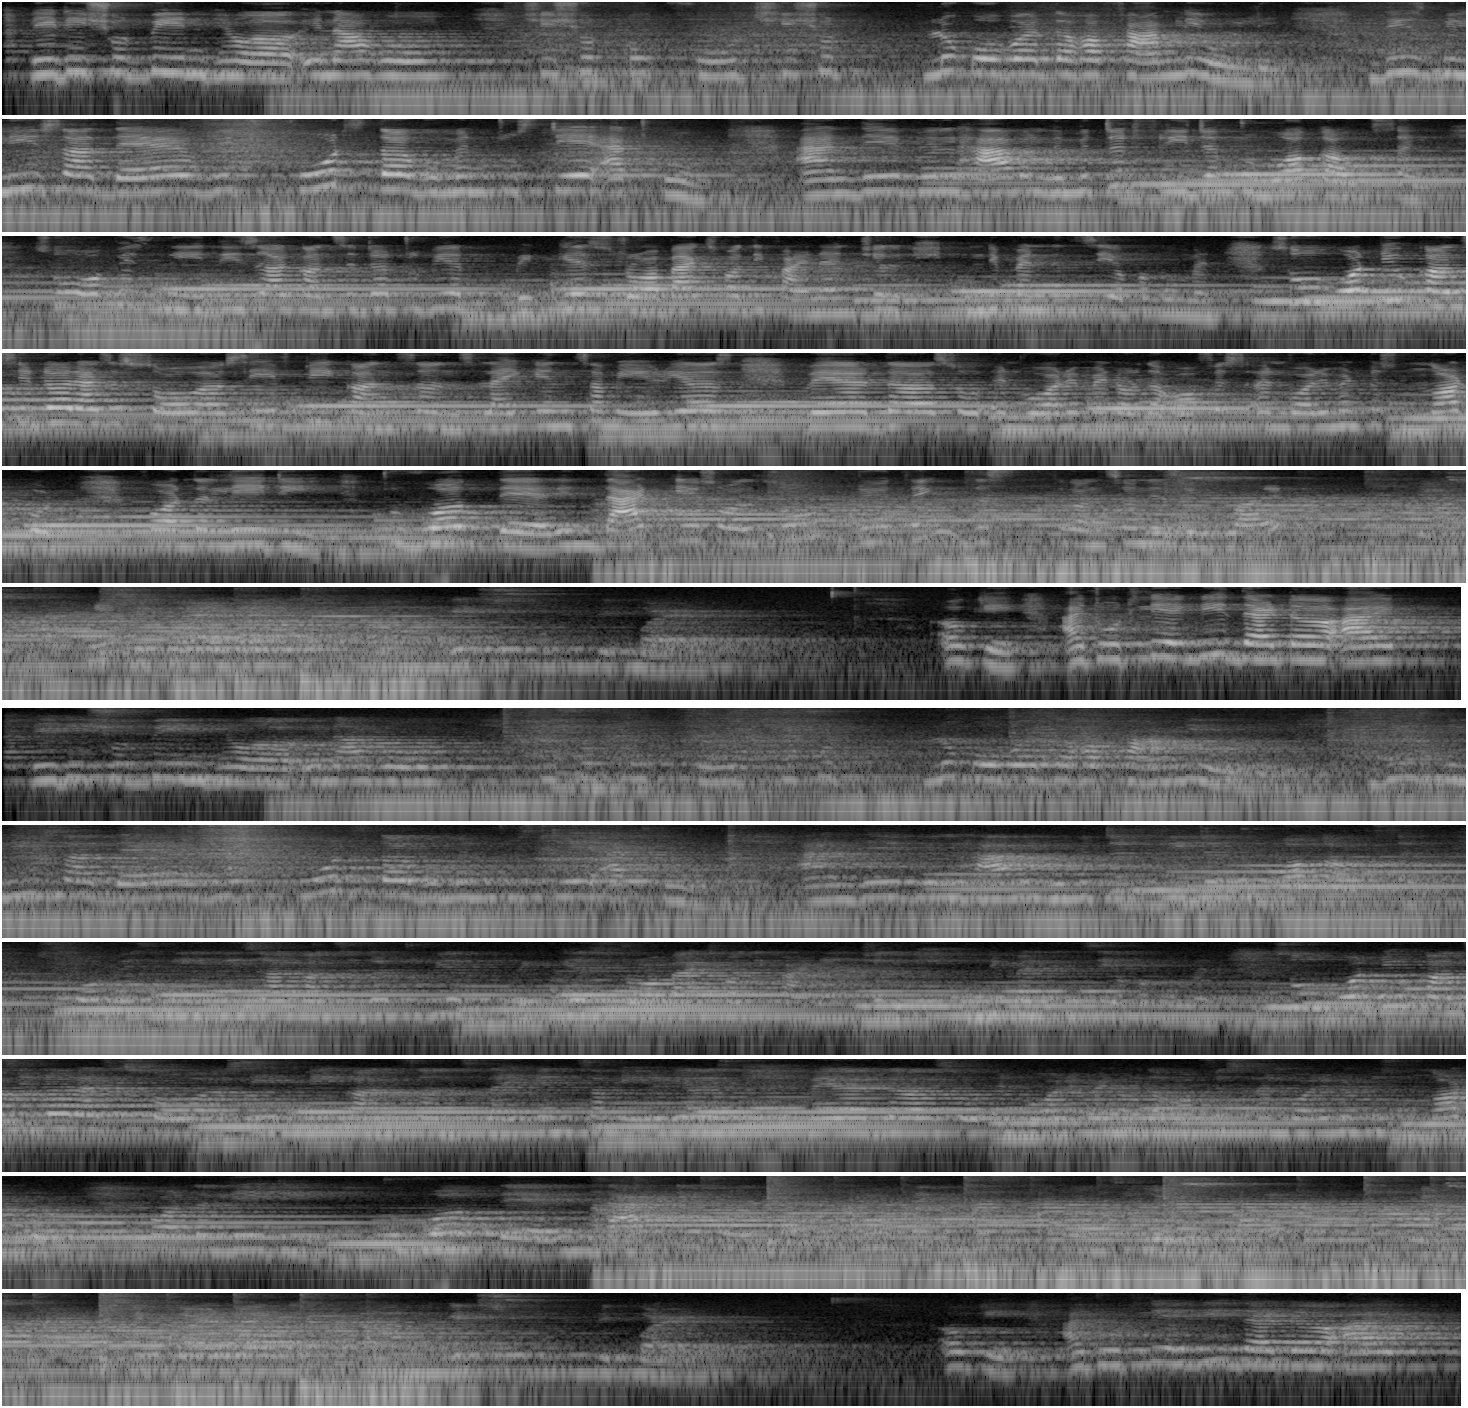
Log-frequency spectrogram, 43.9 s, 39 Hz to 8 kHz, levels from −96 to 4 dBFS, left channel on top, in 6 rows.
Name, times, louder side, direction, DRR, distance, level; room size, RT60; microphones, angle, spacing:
voice 1, 0.0-4.2 4.6-34.3 34.6-35.7 36.7-37.2 41.3-43.6, left 6 dB, 55° left, 10 dB, 0.3 m, -36 dB
Truck, 1.3-15.9, right 1 dB, 55° right, 1.6 m, -48 dB
voice 2, 2.7-3.0 14.9-15.0 35.0-35.4 36.3-36.6 37.1-40.1, equal, 35° right, -4 dB, 1.5 m, -41 dB
sound 1, 11.9-31.4, left 1 dB, 80° left, 2.0 m, -37 dB
sound 2, 32.2-38.6, right 2 dB, 80° right, 0.9 m, -36 dB
10.0 x 9.4 x 2.5 m, 2.3 s
head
